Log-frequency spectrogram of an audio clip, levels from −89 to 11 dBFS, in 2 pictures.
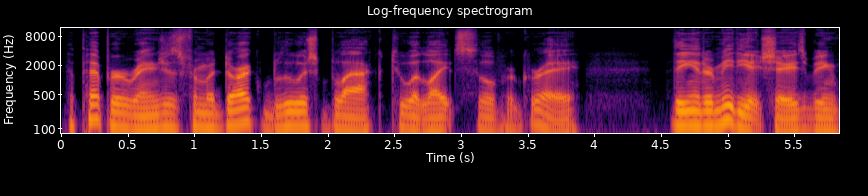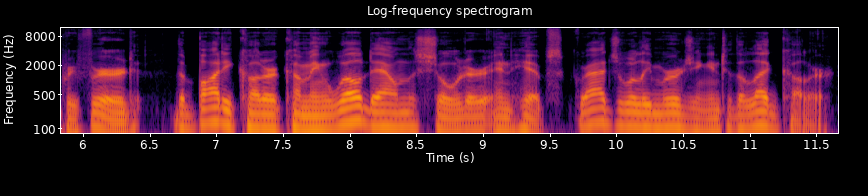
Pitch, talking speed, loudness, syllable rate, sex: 100 Hz, 175 wpm, -19 LUFS, 5.0 syllables/s, male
